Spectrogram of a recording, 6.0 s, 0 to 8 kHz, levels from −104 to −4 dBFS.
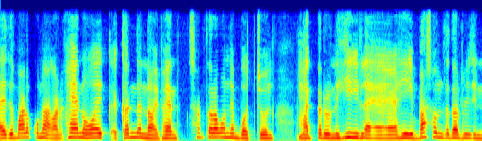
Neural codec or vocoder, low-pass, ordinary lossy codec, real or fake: codec, 16 kHz, 0.8 kbps, ZipCodec; 7.2 kHz; none; fake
